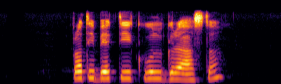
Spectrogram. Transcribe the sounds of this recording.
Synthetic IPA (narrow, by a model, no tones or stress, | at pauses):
prʌt̪ibek̚t̪ikulɡɾʌast̪ʌ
